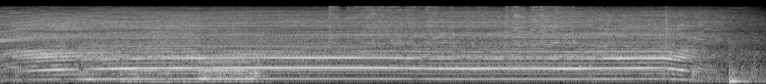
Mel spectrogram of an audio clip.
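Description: Handheld electric rotary tool with a cut-off disc running steadily at speed, a high whine with a strong hum beneath, used to trim a small plastic tablet button piece. Near the end it is switched off and its pitch falls away as it winds down.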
